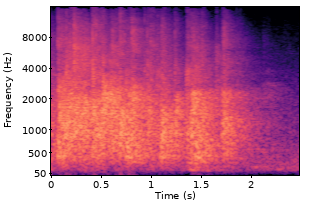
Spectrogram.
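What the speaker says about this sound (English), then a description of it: "please give an applause for that." Members at a Toastmasters meeting applaud in a short, close burst of clapping that fades out over about two seconds.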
